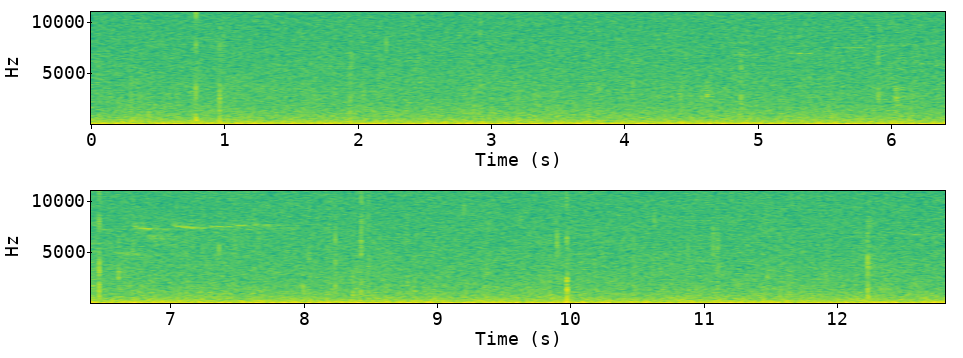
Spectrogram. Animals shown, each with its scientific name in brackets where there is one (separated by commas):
Golden-crowned Kinglet (Regulus satrapa)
